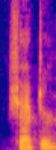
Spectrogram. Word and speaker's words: Schacter: Am I saying your last name right, Shakar?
